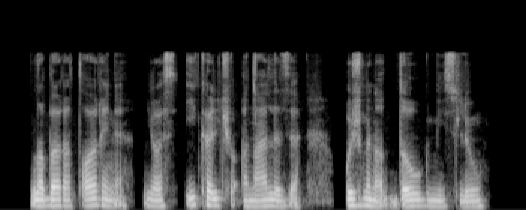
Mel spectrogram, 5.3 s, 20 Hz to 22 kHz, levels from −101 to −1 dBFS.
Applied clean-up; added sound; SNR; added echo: none; none; none; none.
